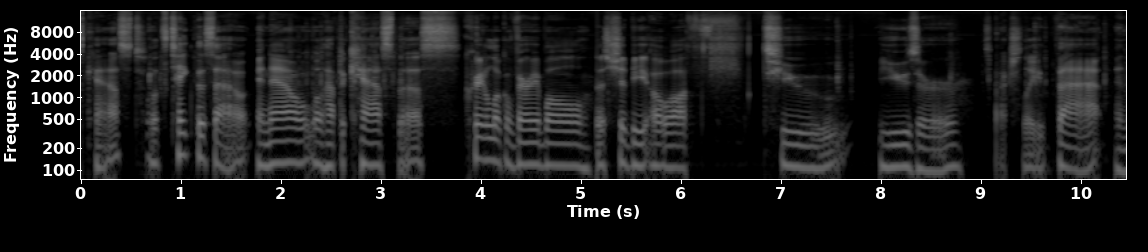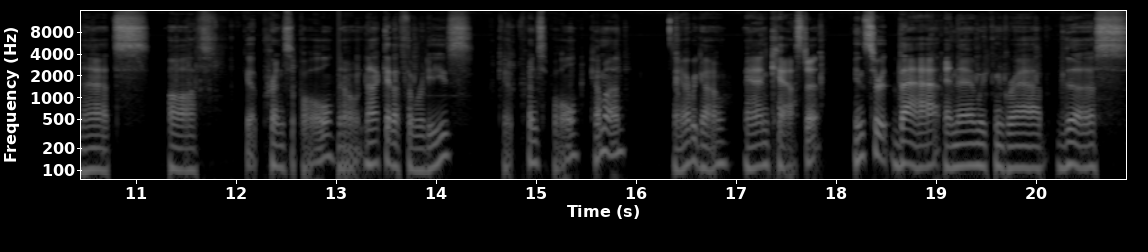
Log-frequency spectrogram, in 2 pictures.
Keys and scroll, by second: 1.7 Delete, 3.8 alt+Return, 8.8 Return, 9.5 alt+shift+Right, 11.3 Delete, 13.0 Return, 13.1 alt+shift+Left, 15.3 Delete, 15.5 alt+shift+space, 16.4 Return, 17.2 alt+Return, 18.9 Return, 19.9 alt+shift+Left, 20.1 super+x.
